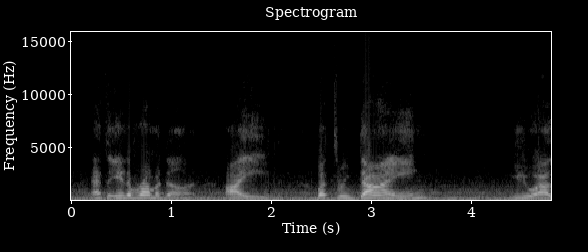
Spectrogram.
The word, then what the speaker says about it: Eid: At the end of Ramadan, the celebration is called Eid. Eid. And Fanat. Listen, Eid, I-E-D. I know I ain't spelling it right, but that's the phonetic spelling of the celebration at the end.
